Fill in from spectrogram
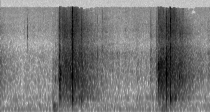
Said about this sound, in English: Slow. Slow. It's stillness. Not like, let's get it over with. They're not listening. Gentle. That's it. You can clap hard, just go slow. That's it.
